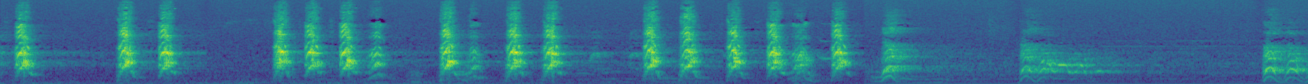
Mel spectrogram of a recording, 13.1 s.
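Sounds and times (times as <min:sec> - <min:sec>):
dog barking: 0:00.0 - 0:00.5, 0:01.2 - 0:01.9, 0:02.7 - 0:09.3, 0:10.2 - 0:11.4, 0:12.6 - 0:13.0.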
